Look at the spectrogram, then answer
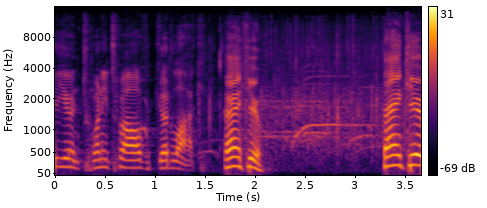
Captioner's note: applause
